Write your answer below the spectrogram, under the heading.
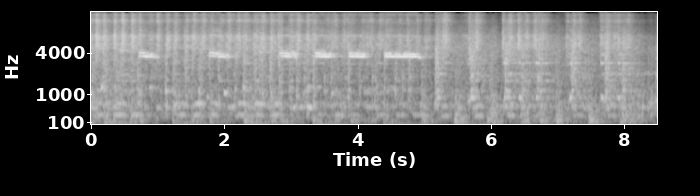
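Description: Samba parade percussion band playing a driving rhythm: low bass-drum beats under shakers and rattling percussion, with short high notes repeating in rhythm through the first half.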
